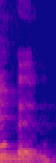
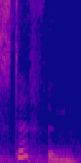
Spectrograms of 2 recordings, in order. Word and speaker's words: Steppenwolf: Don't say it was the P. Steppen. No, it's Stephen. Like Stefan.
